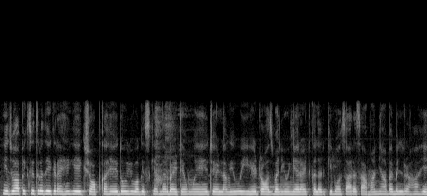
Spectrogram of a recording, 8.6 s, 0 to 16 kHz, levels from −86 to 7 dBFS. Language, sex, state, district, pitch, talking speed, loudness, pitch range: Hindi, female, Maharashtra, Mumbai Suburban, 200 Hz, 275 wpm, -17 LUFS, 195-205 Hz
